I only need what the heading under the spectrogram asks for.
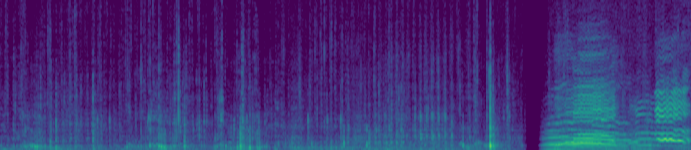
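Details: After eight seconds of low, murmuring background noise on a mountain goat farm, a baby goat breaks in with two loud, wavering bleats close by.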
